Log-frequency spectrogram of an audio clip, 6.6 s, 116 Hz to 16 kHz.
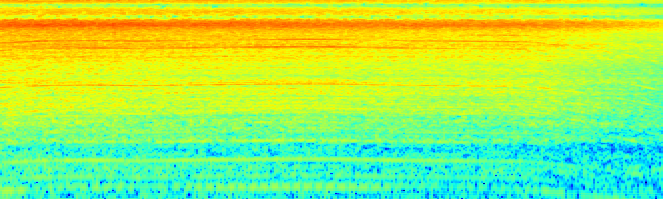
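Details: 2007 Chevrolet Silverado V6 with known lifter tap, before teardown: fast, fairly even ticking over a slightly raised idle, keeping pace with engine speed; engine ticking, noisy lifter suspected, not confirmed.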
